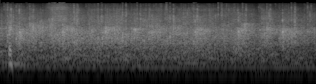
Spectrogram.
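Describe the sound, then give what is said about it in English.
A church audience at a Mother's Day worship service applauds the mothers steadily for about four seconds, a dense, even patter of many hands clapping at a constant moderate loudness with no voices standing out. “We should clap for the moms.”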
